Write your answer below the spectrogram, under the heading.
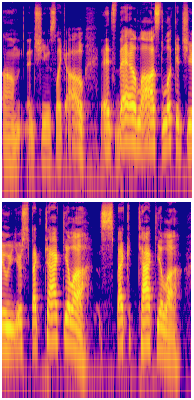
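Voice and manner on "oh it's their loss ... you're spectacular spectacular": put-on beautiful New York accent, pitched up. Retelling what a woman said to the speaker, in her New York accent. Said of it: "In her beautiful New York accent".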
